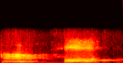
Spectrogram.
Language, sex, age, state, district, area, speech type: Odia, male, 18-30, Odisha, Dhenkanal, rural, conversation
